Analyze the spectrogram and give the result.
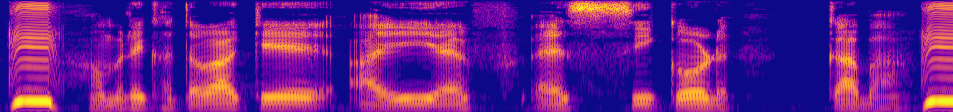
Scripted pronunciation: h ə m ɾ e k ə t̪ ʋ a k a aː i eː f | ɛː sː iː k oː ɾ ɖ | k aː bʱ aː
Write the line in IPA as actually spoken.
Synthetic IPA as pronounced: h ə m ɾ e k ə t̪ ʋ a k e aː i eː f | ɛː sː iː k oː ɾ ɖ | k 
